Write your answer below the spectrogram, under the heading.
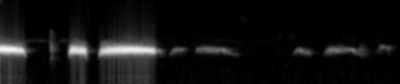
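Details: Decoy spotted dove calling to draw wild doves into answering: a short note, a clipped double note and one long resonant coo, trailing into soft, quiet, falling murmurs.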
